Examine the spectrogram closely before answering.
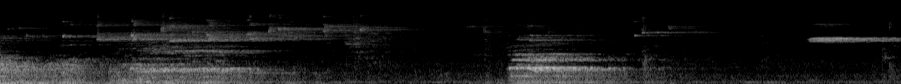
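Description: Basketball game on a hardwood gym floor, ringing around a large hall: sneakers squeaking, the ball bouncing and voices calling out. About eight seconds in, a referee's whistle gives one long steady blast.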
